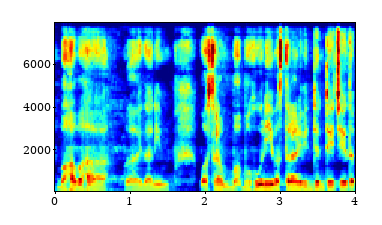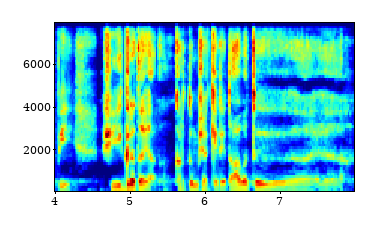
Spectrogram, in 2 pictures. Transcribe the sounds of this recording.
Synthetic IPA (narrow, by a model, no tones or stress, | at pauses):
bɐɦɐʋɐɦɐ | id̪aːniːm | ʋɐst̪ɾɐmbɐɦuːniːʋɐst̪ɐɾaːɳiʋid̪jɐnt̪eːt͡ʃeːt̪ɐpi | ʃiːɡɾɐt̪ɐjɐkɐɾt̪umʃɐkjɐt̪eːt̪aːʋɐt̪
